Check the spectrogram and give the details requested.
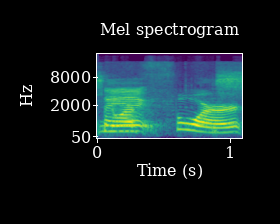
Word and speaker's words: Norfolk: just search Norfork Pine that's Norfolk we say North Fork spell it correctly but o r f o l k uh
